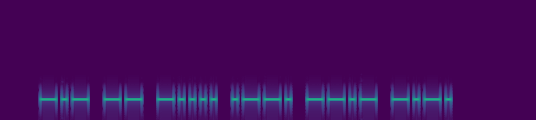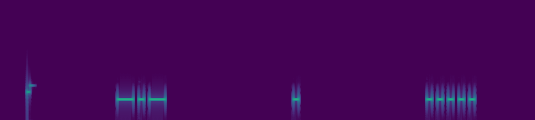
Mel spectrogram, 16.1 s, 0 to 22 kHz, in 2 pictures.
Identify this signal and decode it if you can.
Morse code, heard as a keyed tone, about 15 wpm, spaced as for 9 wpm, 700 Hz. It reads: KM6PQC KE5
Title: USA Call Signs - 6 Characters - 8x Character Spacing - 15wpm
